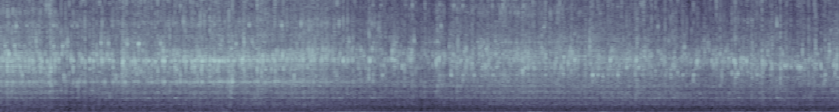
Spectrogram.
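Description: Long nails tap and scratch along a long, hollow, wooden dried-cactus rainstick while the stick is tilted. The result is a steady, bright, hissing patter of rattling grains with almost no low end and a faint high tone running through it, holding an even level throughout.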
